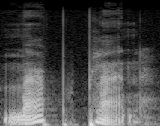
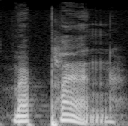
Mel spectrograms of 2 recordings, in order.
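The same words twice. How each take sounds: First: MAP, break, PLAN, both p's sounded; separate words. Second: MAP PLAN joined on one p; linked consonants. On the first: Teacher showing what to avoid, separate words. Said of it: "instead of". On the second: Teacher showing the correct connection, linked consonants. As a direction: flow "map" into "plan" with a single p. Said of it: "pronounced as". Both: Shown as a demonstration.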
